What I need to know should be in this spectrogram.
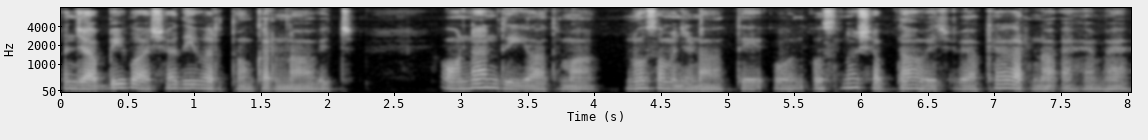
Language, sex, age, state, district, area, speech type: Punjabi, male, 18-30, Punjab, Patiala, urban, spontaneous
